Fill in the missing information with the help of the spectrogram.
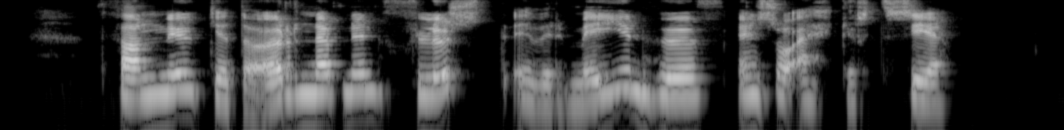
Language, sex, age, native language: Icelandic, female, 40-49, Icelandic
